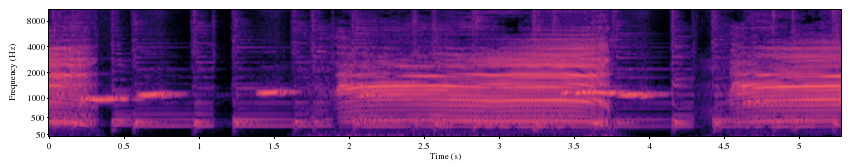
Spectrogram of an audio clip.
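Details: A tame cow feeding on grass in a rice field lows twice, one long even moo of nearly two seconds, then another beginning, while plucked strings play throughout.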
